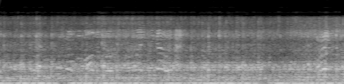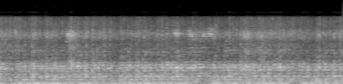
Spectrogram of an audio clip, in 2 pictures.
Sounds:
Water vehicle, speedboat, Speech, Vehicle

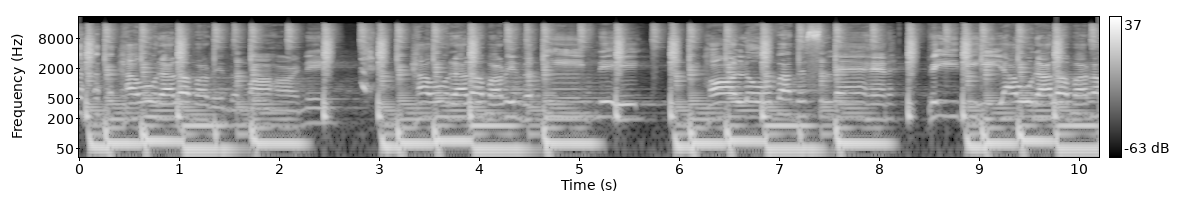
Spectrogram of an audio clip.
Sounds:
Music

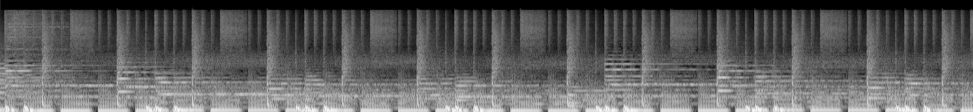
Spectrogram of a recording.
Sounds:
Music

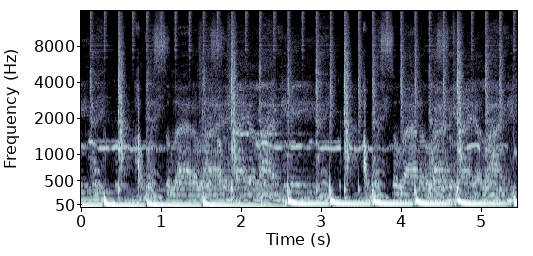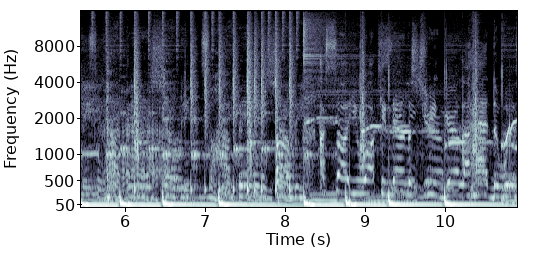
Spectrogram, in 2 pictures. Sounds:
Whistle, Music

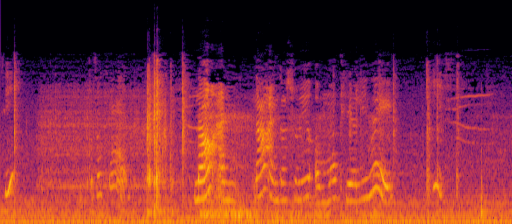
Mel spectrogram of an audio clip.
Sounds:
Meow, Speech

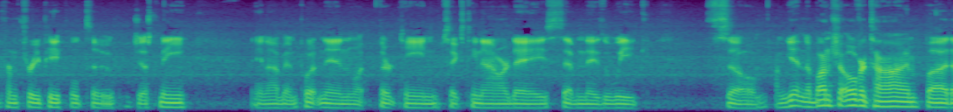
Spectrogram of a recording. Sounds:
Speech

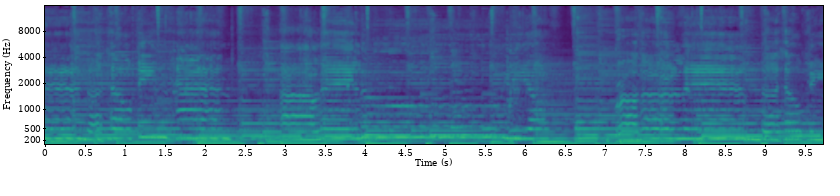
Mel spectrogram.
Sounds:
Music

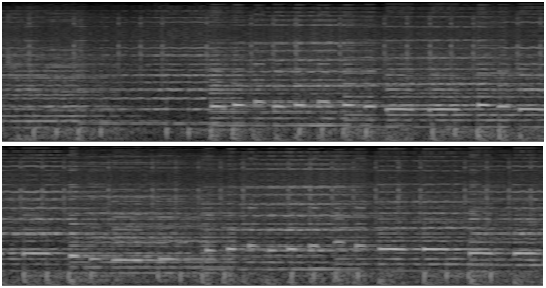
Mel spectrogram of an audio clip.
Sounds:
Music

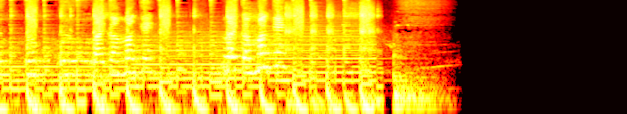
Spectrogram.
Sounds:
Music, Sound effect

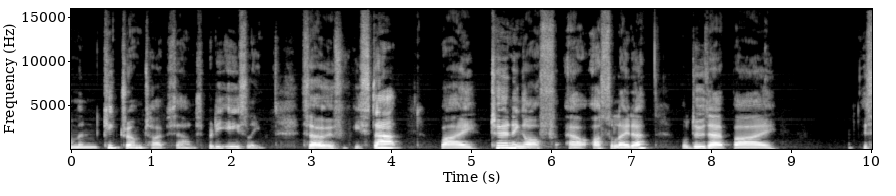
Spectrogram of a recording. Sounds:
Speech

